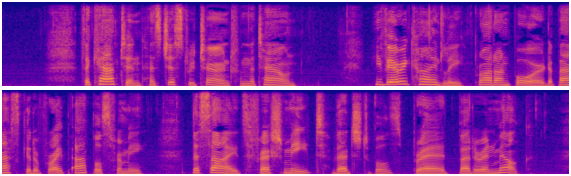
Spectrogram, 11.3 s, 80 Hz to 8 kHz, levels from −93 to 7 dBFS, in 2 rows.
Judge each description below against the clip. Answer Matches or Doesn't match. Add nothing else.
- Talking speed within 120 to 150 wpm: Doesn't match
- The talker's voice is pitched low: Doesn't match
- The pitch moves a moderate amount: Matches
